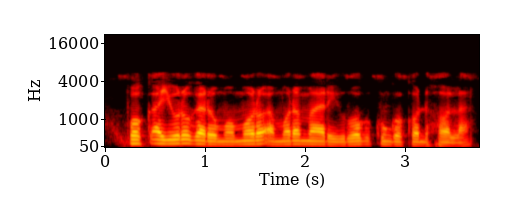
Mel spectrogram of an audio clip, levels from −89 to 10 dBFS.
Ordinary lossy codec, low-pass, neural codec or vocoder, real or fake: MP3, 32 kbps; 5.4 kHz; autoencoder, 48 kHz, 128 numbers a frame, DAC-VAE, trained on Japanese speech; fake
